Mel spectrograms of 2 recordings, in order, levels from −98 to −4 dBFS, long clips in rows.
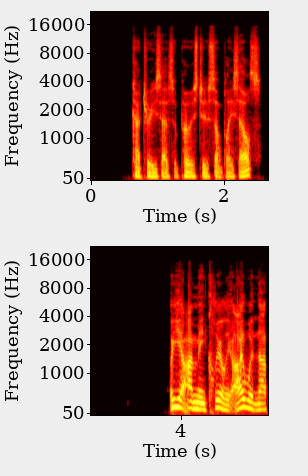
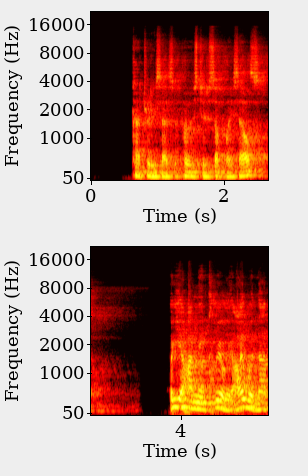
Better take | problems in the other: first | room echo; slight; dies away in 1.4 s

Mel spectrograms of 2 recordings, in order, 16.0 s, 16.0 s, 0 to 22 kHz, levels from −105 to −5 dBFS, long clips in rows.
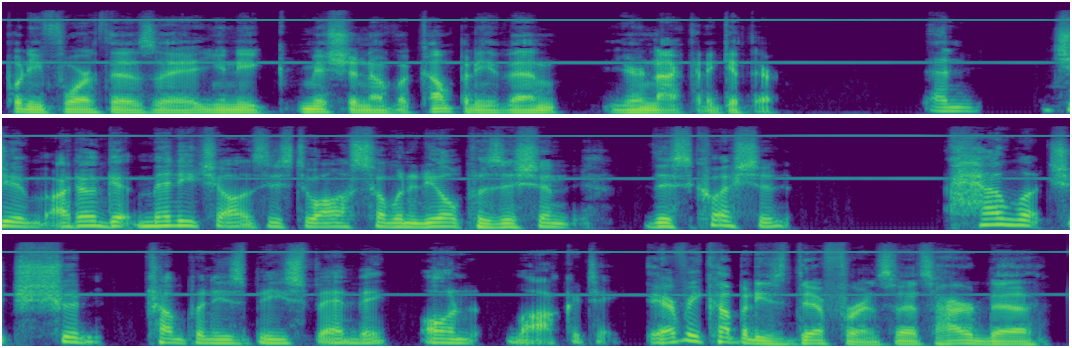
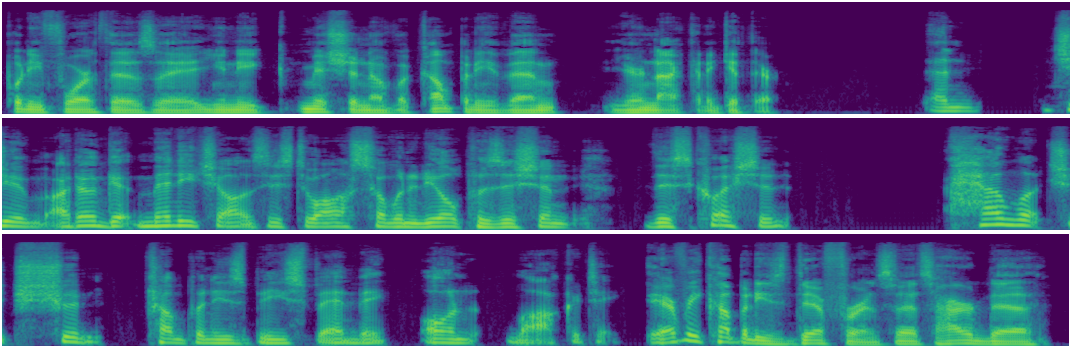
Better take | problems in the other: second | high-pitched whine; noticeable; throughout; 11.5 kHz, 15 dB below the speech

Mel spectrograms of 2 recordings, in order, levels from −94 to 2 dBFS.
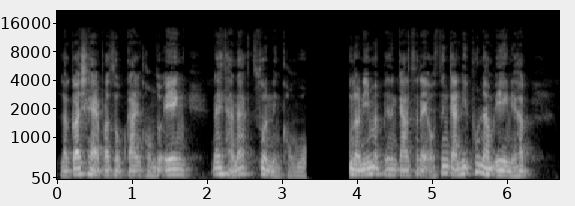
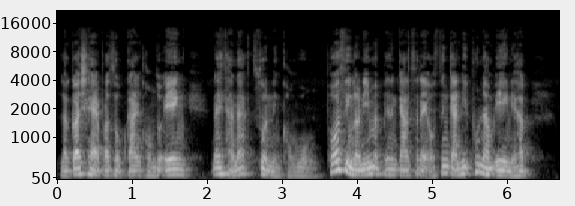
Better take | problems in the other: second | audio cutting out; at 3.5 s for 0.5 s

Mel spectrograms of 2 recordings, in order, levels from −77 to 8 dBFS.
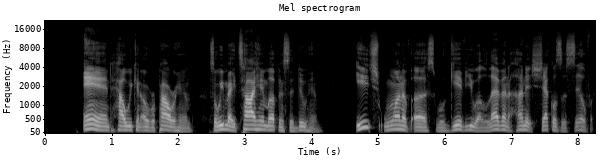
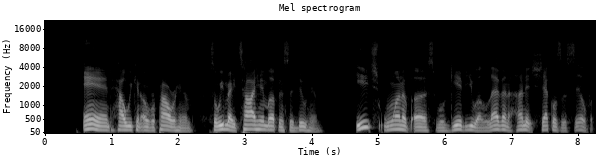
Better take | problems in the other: first | muffled; very; fading above 1 kHz

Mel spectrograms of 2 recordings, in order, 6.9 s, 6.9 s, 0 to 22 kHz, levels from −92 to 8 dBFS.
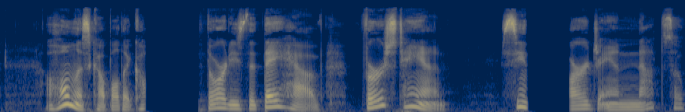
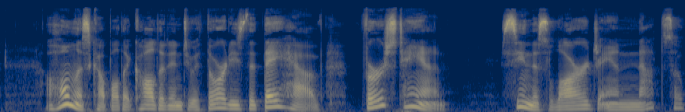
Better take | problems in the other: second | audio cutting out; at 1.5 s for 0.5 s and at 5.5 s

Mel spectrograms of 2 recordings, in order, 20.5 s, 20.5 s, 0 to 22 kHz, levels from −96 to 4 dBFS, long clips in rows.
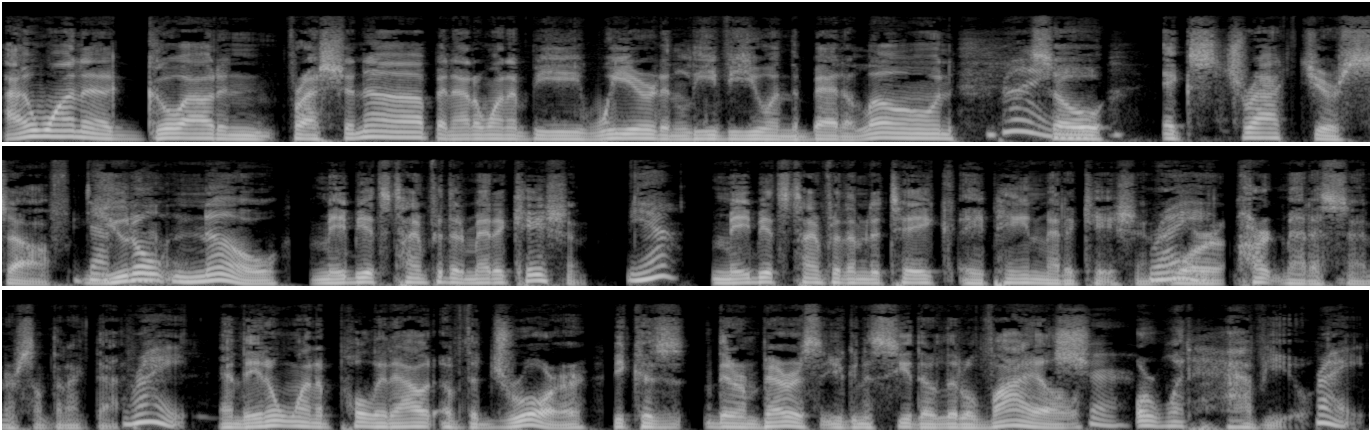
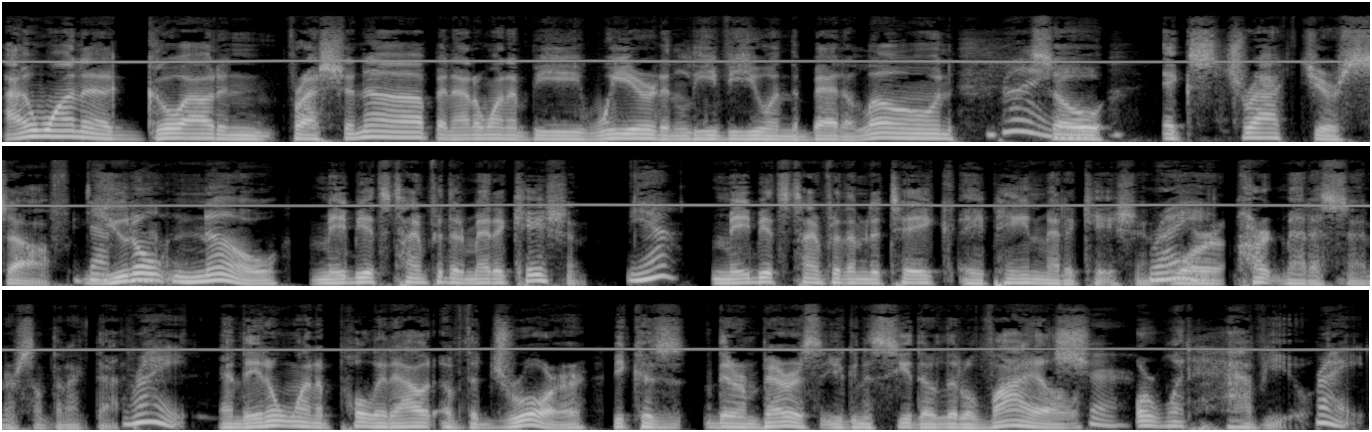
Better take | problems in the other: first | high-pitched whine; loud; throughout; 4 kHz, 10 dB below the speech

